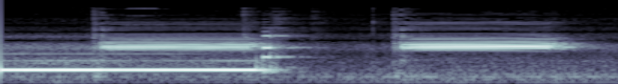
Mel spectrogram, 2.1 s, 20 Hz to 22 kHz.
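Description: Fire alarm horn-strobe on a Simplex 4010 panel sounding two harsh, high, loud bursts about half a second long and half a second apart. A steadier, lower alarm tone runs under the first burst and stops just before a second in. The horn goes quiet after the second burst.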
